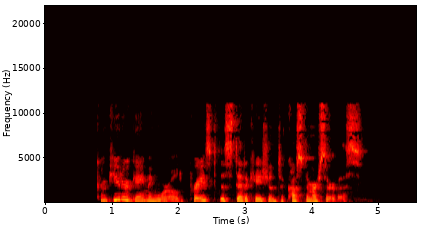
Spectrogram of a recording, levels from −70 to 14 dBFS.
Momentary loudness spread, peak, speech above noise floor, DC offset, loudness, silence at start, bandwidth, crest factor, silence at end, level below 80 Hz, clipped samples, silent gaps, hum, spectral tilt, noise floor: 10 LU; -8 dBFS; 63 dB; under 0.1%; -26 LUFS; 0.8 s; 11.5 kHz; 18 dB; 0.8 s; -72 dBFS; under 0.1%; none; none; -3.5 dB/octave; -88 dBFS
